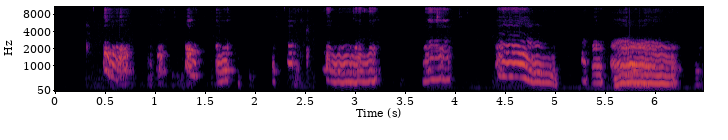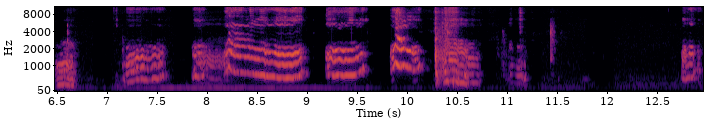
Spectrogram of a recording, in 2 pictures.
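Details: Young Cavalier King Charles Spaniel puppies, litters of Robin and Myra, kept indoors: rapid rising and falling whines and squeals, some drawn out and wavering, with a faint low hum underneath.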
